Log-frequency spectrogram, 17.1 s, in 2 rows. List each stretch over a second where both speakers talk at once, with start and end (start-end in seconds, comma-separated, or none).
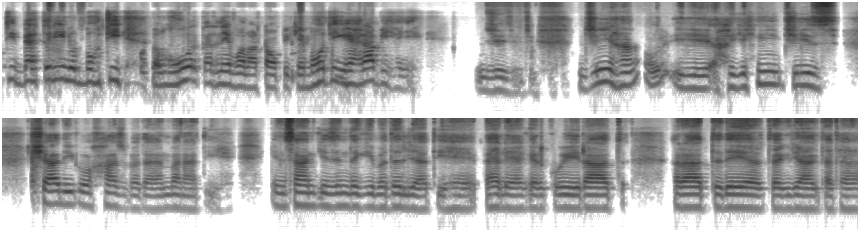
none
